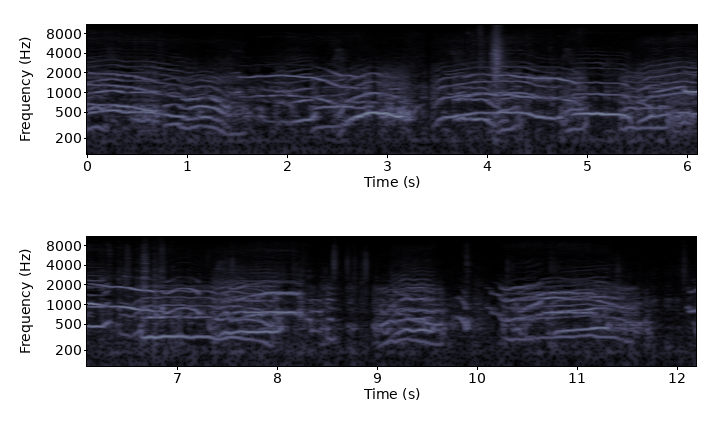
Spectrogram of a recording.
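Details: Howling from a long-haired German Shepherd litter scene, the mother delivering six puppies; many short, bending, whining tones overlap in dense clusters, sliding up and down, with a brief lull near the third second and quieter stretches toward the end.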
